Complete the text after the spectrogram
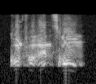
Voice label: meeting room, german; csco; csgo; bot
